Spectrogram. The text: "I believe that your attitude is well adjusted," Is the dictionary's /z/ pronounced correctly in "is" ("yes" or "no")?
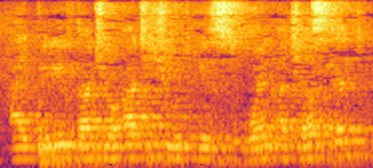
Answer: yes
